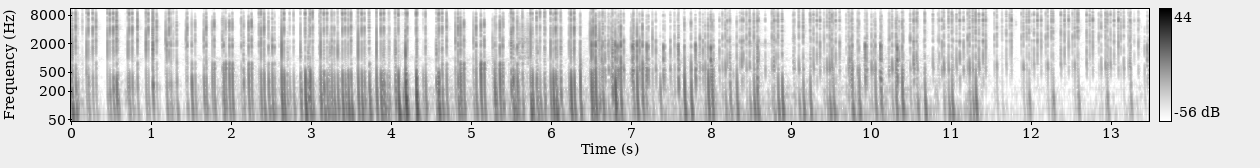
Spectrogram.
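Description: Long fingernails tap and click rapidly on a hard phone case, close up.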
